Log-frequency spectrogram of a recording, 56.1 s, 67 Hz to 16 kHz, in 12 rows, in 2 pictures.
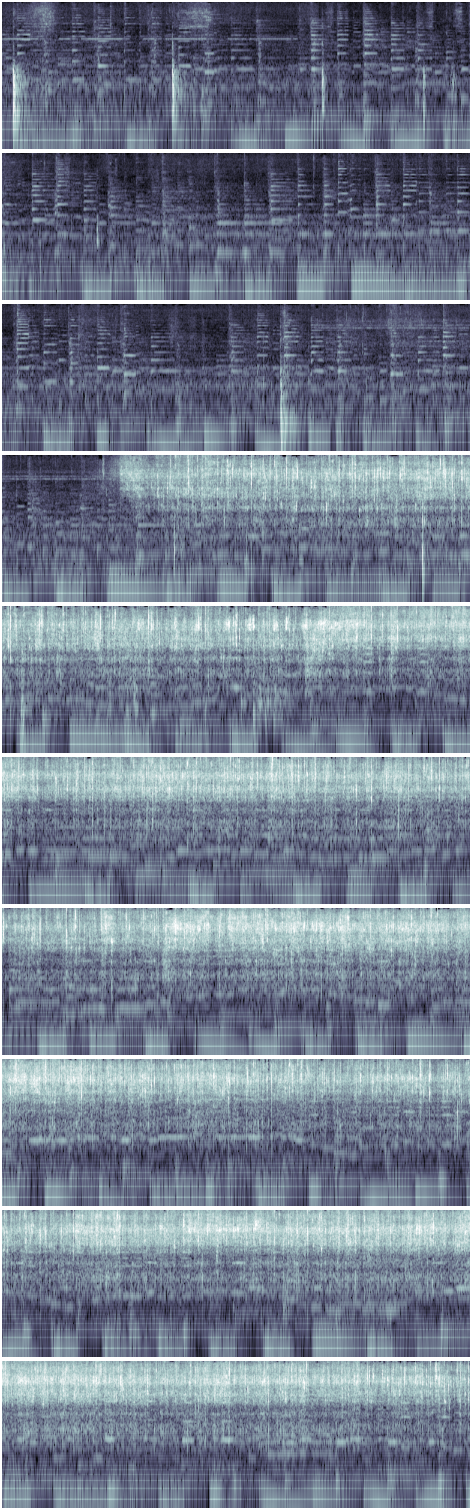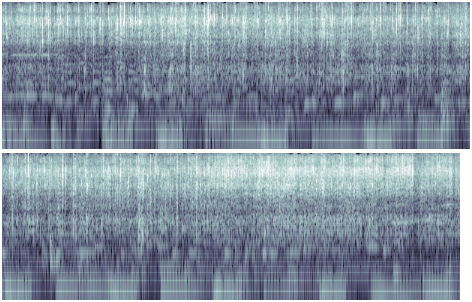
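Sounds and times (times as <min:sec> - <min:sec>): chopsticks stirring in pan: 0:15.2 - 0:56.0
meat sizzling in hot oil: 0:15.2 - 0:56.0.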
